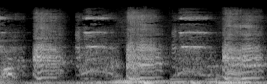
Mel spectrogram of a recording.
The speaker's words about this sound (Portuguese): Ó, o jumentinho ali.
